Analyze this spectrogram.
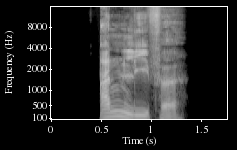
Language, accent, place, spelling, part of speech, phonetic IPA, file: German, Germany, Berlin, anliefe, verb, [ˈanˌliːfə], De-anliefe.ogg
- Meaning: first/third-person singular dependent subjunctive II of anlaufen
